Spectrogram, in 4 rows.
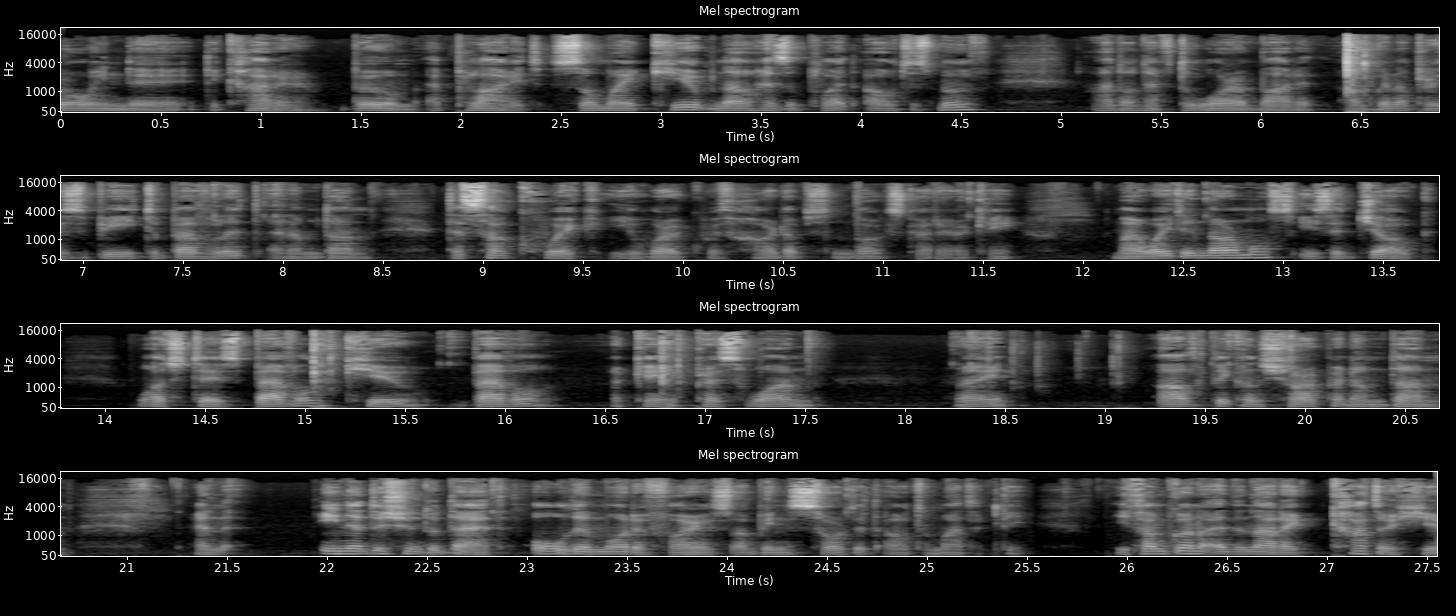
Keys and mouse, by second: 8.4-10.9 middle drag, 14.9 q, 15.7 click, 18.4 q, 19.5 alt+click, 21.4 middle click, 22.4 middle click, 24.1-24.7 shift+middle drag, 25.7 shift+middle drag.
